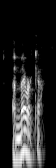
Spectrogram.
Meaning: 1. A supercontinent consisting of North America, Central America and South America regarded as a whole; in full, the Americas 2. A country in North America; in full, United States of America
- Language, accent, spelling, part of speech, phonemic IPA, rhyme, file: English, Southern England, America, proper noun, /əˈmɛɹɪkə/, -ɛɹɪkə, LL-Q1860 (eng)-America.wav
